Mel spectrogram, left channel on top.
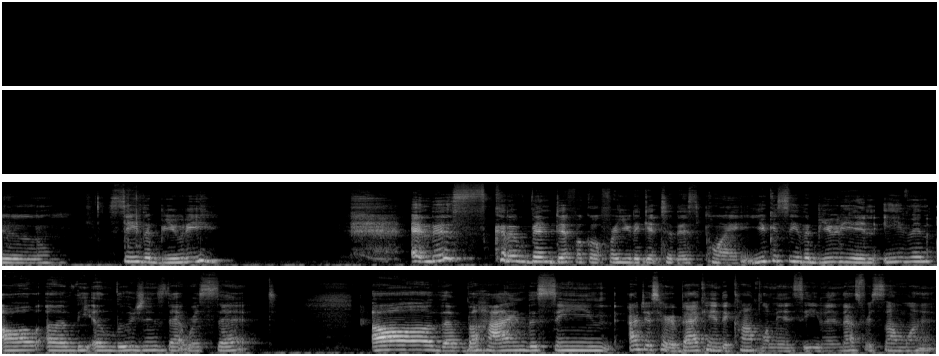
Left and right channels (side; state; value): left; silent; digital silence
